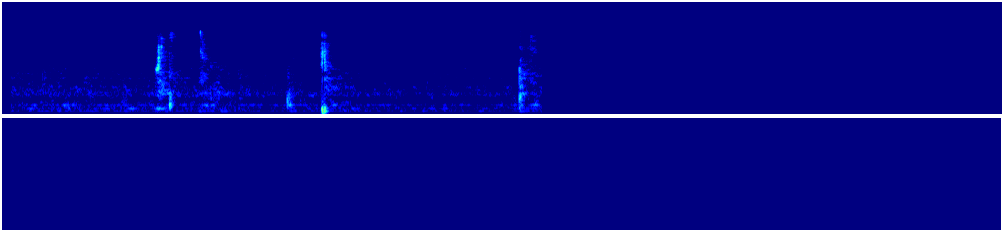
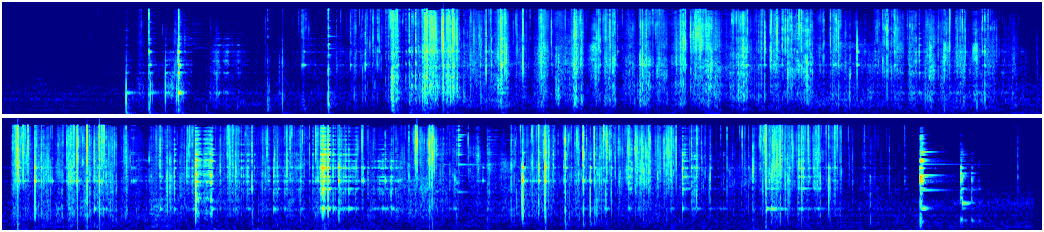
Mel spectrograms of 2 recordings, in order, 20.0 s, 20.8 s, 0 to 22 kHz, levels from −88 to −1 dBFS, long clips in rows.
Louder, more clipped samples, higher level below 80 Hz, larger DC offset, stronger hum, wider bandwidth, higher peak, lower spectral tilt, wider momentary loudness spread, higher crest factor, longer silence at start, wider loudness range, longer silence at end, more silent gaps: second, -57 LUFS vs -31 LUFS; neither; about the same, -84 dBFS vs -84 dBFS; neither; neither; second, 7 kHz vs 17 kHz; second, -32 dBFS vs 0 dBFS; first, -3 dB/octave vs 4.5 dB/octave; about the same, 15 LU vs 17 LU; about the same, 38 dB vs 36 dB; second, 0.1 s vs 1.25 s; second, 3 LU vs 9 LU; first, 14.6 s vs 0.7 s; neither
